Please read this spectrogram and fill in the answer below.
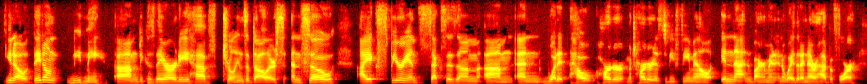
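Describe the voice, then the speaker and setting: A woman with a deep voice, an author and startup founder speaking as an interview guest, frank and opinionated, often restarting her sentences. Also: moderate pace, fairly bright tone, highs cut off. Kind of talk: candid interview conversation.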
